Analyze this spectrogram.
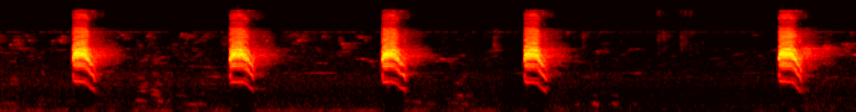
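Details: Long-tailed shrike calls used to stir a quiet shrike into singing: five loud, rasping notes, each falling in pitch, repeated about every second with one longer gap.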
